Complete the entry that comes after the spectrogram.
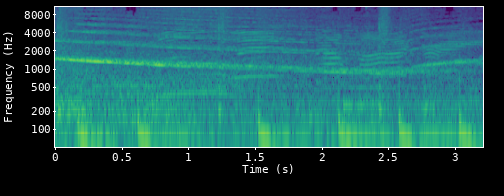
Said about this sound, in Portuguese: Eita, tá passando o um caminhão dos bombeiros aqui, peraí.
